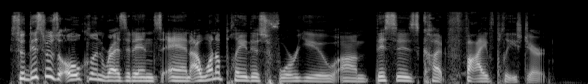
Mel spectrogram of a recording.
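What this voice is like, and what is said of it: Wavering voice with a cold. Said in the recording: “my voice is like up and down today. I have I have a little bit of a cold”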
